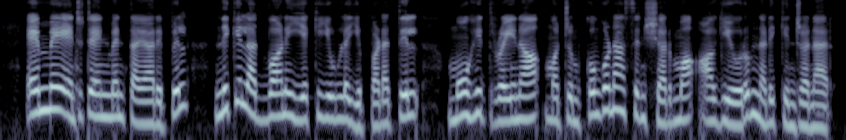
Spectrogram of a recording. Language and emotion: Tamil, neutral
